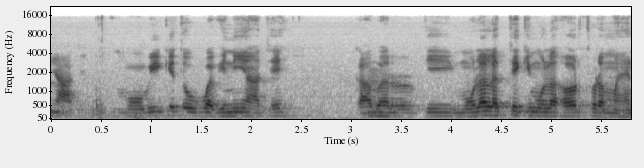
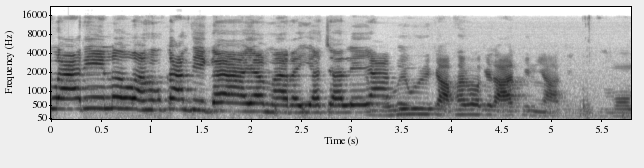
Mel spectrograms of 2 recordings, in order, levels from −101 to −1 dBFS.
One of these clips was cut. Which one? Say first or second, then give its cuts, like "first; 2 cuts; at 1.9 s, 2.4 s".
second; 1 cut; at 3.3 s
